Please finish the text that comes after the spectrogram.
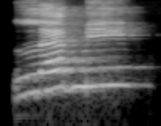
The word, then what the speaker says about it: let me: Let me introduce myself.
